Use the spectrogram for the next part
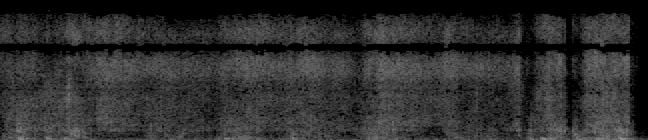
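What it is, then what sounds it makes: Denim jeans scratched. Long nails scratch the thigh fabric and seam of worn beige cotton denim jeans, with the knee raised while seated. Quiet, raspy scratching strokes carry a bright, hissy texture over soft low thumps, rising a little louder near the end before cutting off.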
